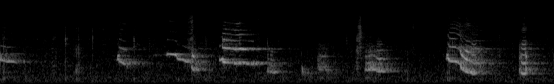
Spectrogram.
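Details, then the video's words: Beagle puppy whimpering in its sleep, with high whiny yelps that slide downward, arriving in uneven bursts separated by brief quiet gaps, some notes louder and strained, indoors with no other clear sounds. "Cute Beagle Puppy Sleeping Lovely Voice"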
